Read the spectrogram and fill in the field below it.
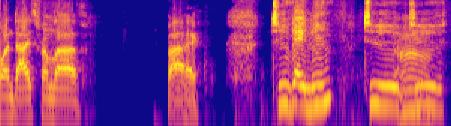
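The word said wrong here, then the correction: Tove Lo: That's not how you say it. – You mean Tavlo.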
